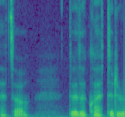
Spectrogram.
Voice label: "cledr", Welsh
